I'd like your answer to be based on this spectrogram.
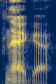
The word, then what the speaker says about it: Negga: The lead actress, Ruth Negga, is that how you say her name? – Ruth Negga.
